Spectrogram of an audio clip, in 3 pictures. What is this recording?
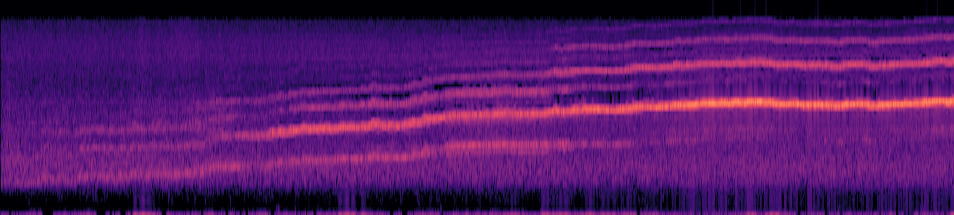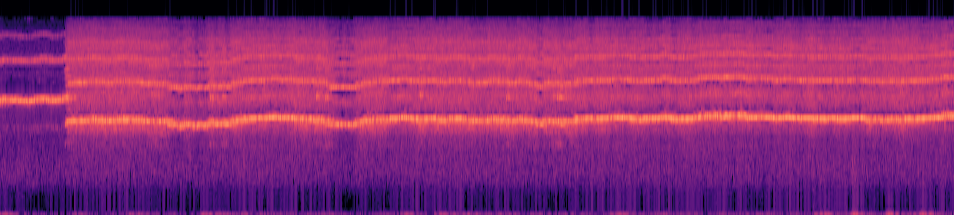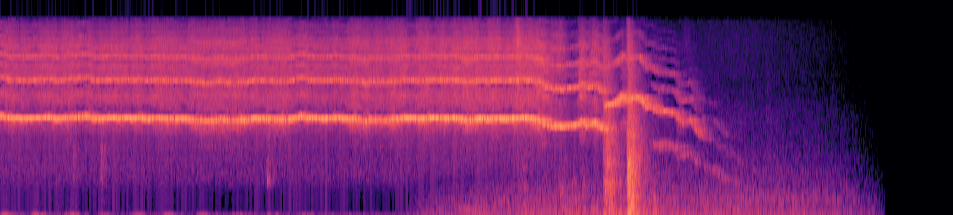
long sound of a tea kettle whistling, before the burner is turned off and the kettle stops its whine.
real, tea, whistle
